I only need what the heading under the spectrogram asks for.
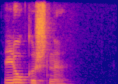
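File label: "люкыштны" Komi, female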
